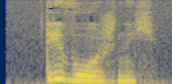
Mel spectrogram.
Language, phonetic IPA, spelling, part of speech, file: Russian, [trʲɪˈvoʐnɨj], тревожный, adjective, Ru-тревожный.ogg
- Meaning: 1. alarming, disturbing 2. anxious 3. alert, alarm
